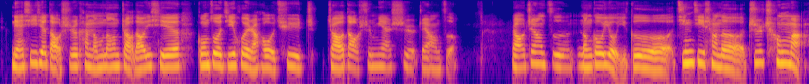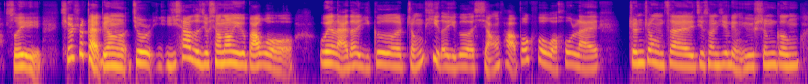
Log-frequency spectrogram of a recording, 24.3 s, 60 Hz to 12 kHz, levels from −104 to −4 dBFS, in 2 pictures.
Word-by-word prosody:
联 180 -3 +2
系 230 +5 -3
一 - - 0
些 225 -2 +3
导 170 -5 +2
师， 190 0 -2
看 200 -1 -4
能 165 0 -4
不 180 - -3
能 185 +1 -2
找 170 -5 +1
到 160 +2 +2
一 185 - 0
些 185 0 +3 0.2
工 200 0 +1
作 200 -1 +5
机 195 +1 +1
会， 200 -2 +2
然 150 -1 +1
后 175 - -3
我 165 -3 +2
去 180 +2 -3
找 - - -12 0.2
找 170 -3 +3
导 180 -3 -1
师 190 +5 -11
面 185 -2 -7
试 180 0 -10
这 170 - -9
样 155 -1 -7
子。 - - -13 0.8
然 180 -2 +2
后 180 - -5
这 210 - -6
样 220 -1 -1
子 185 -3 -4
能 180 -2 -1
够 205 +1 +3
有 200 - +3
一 - - -9
个 165 -5 +2
经 230 +1 +4
济 235 -1 +2
上 215 -3 -1
的 165 -4 +2
支 235 0 -3
撑 230 -2 +1
嘛， 210 - +4 0.2
所 185 0 +2
以 185 -3 +4 0.3
其 305 +3 -1
实 395 +4 +1
改 355 -1 +8
变 200 +1 +4
了 185 -3 +1
就 230 -3 +6
是 190 - -6
一 195 +1 -8
下 315 +7 +3
子 235 -6 +1
就 215 - +1
相 225 +1 0
当 235 0 +5
于 210 -1 +3
把 190 -2 +5
我 185 -8 -2 0.4
未 230 -1 +4
来 170 -5 +1
的 195 +2 -2
一 180 -2 -9
个 210 -1 0
整 190 +5 -7
体 310 -3 -3
的 180 -1 -3
一 175 -1 -6
个 185 0 -3
想 180 +1 -7
法 230 0 -1
包 260 +2 -4
括 265 -5 -3
我 185 -7 -3
后 215 +8 -6
来 170 -3 -3 0.5
真 230 0 +1
正 235 -5 -3
在 200 -3 0
计 210 +3 -7
算 205 0 -6
机 210 +1 -4
领 175 -9 -6
域 185 +3 -4
深 210 +2 -5
耕， 200 0 -3
195 Hz, 230 characters per minute, -25 LUFS, 180-215 Hz, 0.8 s, 改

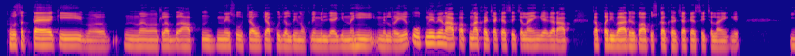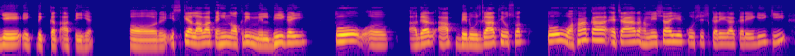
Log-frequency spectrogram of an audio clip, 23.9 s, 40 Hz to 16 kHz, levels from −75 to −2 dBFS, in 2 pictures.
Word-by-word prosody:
हो 130 0 0
सकता 135 +1 -1
है 130 0 +5
कि 130 0 -4 0.3
अ, 110 -1 -8 0.2
म 120 -1 -5
मतलब 115 +1 -4
आपने 120 +1 -4
सोचा 120 -1 -5
हो 115 0 0
कि 120 - -3
आपको 120 +1 -3
जल्दी 115 0 -4
नौकरी 115 +1 -6
मिल 115 0 -3
जाएगी, 115 +1 -3
नहीं 120 +1 -3
मिल 115 -1 -4
रही 115 +1 -2
है, 135 - -1
तो 185 - -5
उतने 160 +1 +1
दिन 160 -1 +1
आप 130 0 +2
अपना 135 0 0
खर्चा 125 +1 0
कैसे 125 +1 -3
चलाएँगे? 120 0 -2
अगर 120 0 -2
आपका 110 +3 -5
परिवार 120 0 +3
है, 115 - +1
तो 120 - -1
आप 115 0 0
उसका 115 +1 -2
खर्चा 115 +1 -1
कैसे 115 +1 -3
चलाएँगे? 110 -1 -6 0.8
ये 140 +2 +4 0.3
एक 130 +2 -10
दिक्कत 125 0 -2
आती 115 -1 -4
है 115 - -6 0.6
और 115 -1 +2
इसके 160 +8 0
अलावा 160 0 +5
कहीं 155 +2 +1
नौकरी 160 +3 +1
मिल 125 -5 +1
भी 175 +2 +5
गई, 170 +1 +2 0.5
तो 190 -10 +6 0.3
अ, - - -7
अगर 160 +6 +3
आप 155 +3 -1
बेरोज़गार 135 +4 +4
थे - - +2
उस 170 +1 -4
वक़्त, 185 0 -3 0.3
तो 200 - +5 0.2
वहाँ 200 +8 +2
का 225 -1 +6 0.2
एचआर 185 +2 +3
हमेशा 165 +5 0
ये 190 -1 +2
कोशिश 160 +1 -9
करेगा, 150 -1 -2
करेगी 145 +5 -5
कि 220 +10 -6
130 Hz, 175 wpm, -22 LUFS, 115-160 Hz, 0.8 s, तो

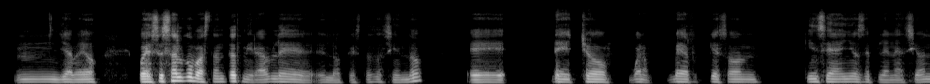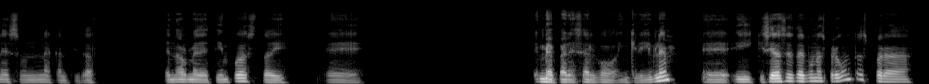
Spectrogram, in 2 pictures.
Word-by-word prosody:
Mm, 120 +1 -5
ya 115 0 -1
veo. 115 +1 -1 0.4
Pues, 125 +1 +6
es 140 - +6
algo 170 0 +7
bastante 130 0 +3
admirable, 115 -4 -2
eh, - - -10
lo 100 -1 -10
que 105 - -19
estás 110 +2 -16
haciendo. 115 - -6 0.4
Eh, 105 0 -1 0.4
de 120 - 0
hecho 115 -1 0 0.2
bueno, 115 -5 -8
ver 120 -2 -4
que 125 -2 -4
son 115 -1 -7 0.4
15 130 0 -2
años 125 -1 -4
de 120 - -10
planeación, 105 +2 -9
es 110 -1 -8
una 105 0 -9
cantidad 95 -3 -13 0.7
enorme 110 +1 -1
de 105 - -2
tiempo. 110 +9 +1
Estoy, 100 -9 -3 0.3
eh 100 -3 -12 1.7
Me 125 -2 +7
parece 110 0 -1
algo 105 -2 -4
increíble. 105 - +3 0.3
Eh, 110 -1 -4
y 115 -2 0
quisiera 115 +5 +8
hacerte 150 0 +3
algunas 150 +1 +3
preguntas, 225 - 0
para 125 -5 -1
115 Hz, 140 wpm, -23 LUFS, 105-125 Hz, 1.7 s, quisiera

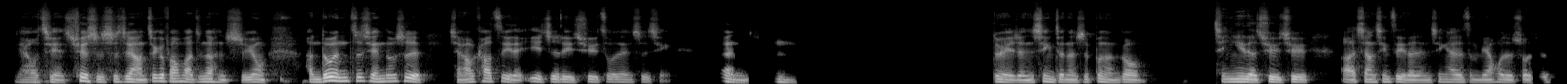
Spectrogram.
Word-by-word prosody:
了 110 -1 -5
解， 110 -2 -1
确 155 - +3
实 125 -4 +1
是 120 +3 0
这 125 +1 0
样， 110 -4 +4
这 150 - +1
个 150 - +4
方 140 -1 +1
法 125 -4 +2
真 125 - -5
的 130 - +3
很 115 -4 -3
实 100 +2 -3
用， 115 -2 +1 0.4
很 115 - -1
多 165 +3 +10
人 160 -1 +3
之 170 +1 0
前 145 -5 +2
都 145 +1 +1
是 150 -1 +3 0.2
想 105 - -4
要 125 - +1
靠 135 +2 0
自 135 +2 -4
己 130 - +3
的 100 - +1
意 145 -2 -1
志 125 0 -1
力， 115 -2 +1
去 115 +2 -2
做 115 +1 -4
这 120 - -4
件 110 -2 -6
事 115 +1 -7
情， - - -11 0.5
但 135 - +1 0.4
嗯。 105 -5 -6 2.0
对， 115 -5 +2
人 100 +1 0
性 125 +3 0
真 115 0 0
的 105 -1 0
是 110 +4 -2
不 130 - -3
能 105 -5 -1
够 105 -3 -2 0.6
轻 125 0 -1
易 130 0 +5
地 115 -3 +6
去 115 +1 +2
去 115 0 +1 0.3
啊， 110 -1 0
相 115 +1 -1
信 120 +3 -2
自 125 +1 -2
己 120 - +3
的 105 - +1
人 100 0 -3
性 115 +3 -7
还 115 - -1
是 110 - -1
怎 105 - -8
么 105 +1 -4
样， 105 0 -1
或 115 - -3
者 105 - 0
说 105 +2 -2
是 115 +1 -13
115 Hz, 270 characters per minute, -24 LUFS, 110-130 Hz, 2.0 s, 多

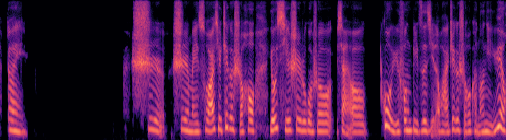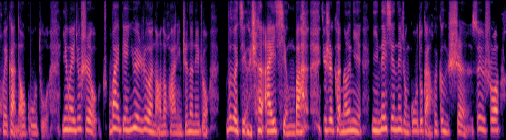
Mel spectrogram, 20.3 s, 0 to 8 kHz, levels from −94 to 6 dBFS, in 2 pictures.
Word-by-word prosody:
对。 195 -6 -1 2.1
是 225 -5 +1
是， 220 -3 +1
没 185 -1 -2
错。 195 +2 0
而 195 +2 +8
且 245 0 -2
这 280 +7 0
个 240 -3 -2
时 185 - -1
候， 210 +2 +1 0.3
尤 215 +3 +5
其 220 -5 +4
是 230 +1 0
如 200 -2 -1
果 200 -2 -1
说 190 +1 -2
想 - - 0
要 175 -1 -2 0.3
过 310 -7 +5
于 185 -1 -3
封 210 +2 0
闭 205 -2 -4
自 205 +2 +2
己 190 - -6
的 - - -6
话， 175 -2 -3
这 225 +5 -5
个 220 - -2
时 210 - -4
候 190 +2 -3
可 190 0 -8
能 180 +4 -3
你 175 -4 -2
越 265 - +4
会 180 -4 -5
感 - - +1
到 155 - -2
孤 160 +1 -9
独。 - - -13 0.3
因 230 +1 +1
为 225 -2 +2
就 240 +2 -2
是 225 -1 +1 0.4
外 260 -2 +5
边 225 0 -1
越 260 -1 +3
热 215 -3 +1
闹 165 - -4
的 165 +1 -4
话， 160 -1 -4
你 160 - -9
真 170 +3 -7
的 190 0 0
那 180 0 -4
种 190 - -7 0.3
乐 230 -1 +2
景 195 -4 +2
生 215 +7 +5
哀 200 +1 +5
情 160 -5 0
吧， 180 +1 +4 0.3
就 225 - -3
是 220 0 +4
可 205 - 0
能 195 +3 +1
你 195 -4 0 0.2
你 215 -1 +2
内 245 +4 +4
心 240 -2 +1
那 235 - +1
种 190 -4 -5
孤 205 +2 -6
独 210 - -2
感 - - -2
会 185 - -7
更 195 -2 -4
甚。 185 +5 -2
所 245 +2 -2
以 230 - -2
说， 220 0 +1
205 Hz, 240 characters per minute, -22 LUFS, 185-225 Hz, 2.1 s, 而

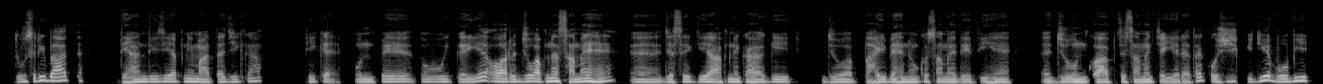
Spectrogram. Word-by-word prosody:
दूसरी 135 +9 0
बात 175 +2 +2 0.5
ध्यान 115 +4 +1
दीजिए 130 +2 0
अपनी 130 +1 0
माताजी 120 0 0
का, 140 +5 -5 0.5
ठीक 125 0 -4
है? 105 -3 -3
उन 110 -1 0
पे 125 -2 +1
तो 125 +4 -8
वही 125 +2 -2
करिए 120 +9 +1
और 135 -5 +3
जो 135 +3 +1
अपना 145 +3 +4
समय 125 +4 +4
है 130 +1 +4
अ, 110 - -3
जैसे 115 +3 -1
कि 125 +1 0
आपने 115 0 0
कहा 115 +1 +1
कि 115 -1 -1 0.3
जो 110 +1 -1
आप 110 -1 -3
भाई-बहनों 115 0 +2
को 120 +1 -4
समय 110 -1 +1
देती 100 -1 -3
हैं 100 +1 0 0.3
अ, 100 - -1
जो 110 +3 0
उनको 105 +1 +2
आपसे 110 +2 +1
समय 110 0 +2
चाहिए 100 -2 -1
रहता 95 - -3
है - - +1
कोशिश 130 +1 0
कीजिए 155 +10 +4
वो 135 - +3
भी 170 -1 +3
115 Hz, 200 wpm, -24 LUFS, 110-130 Hz, 0.5 s, अपना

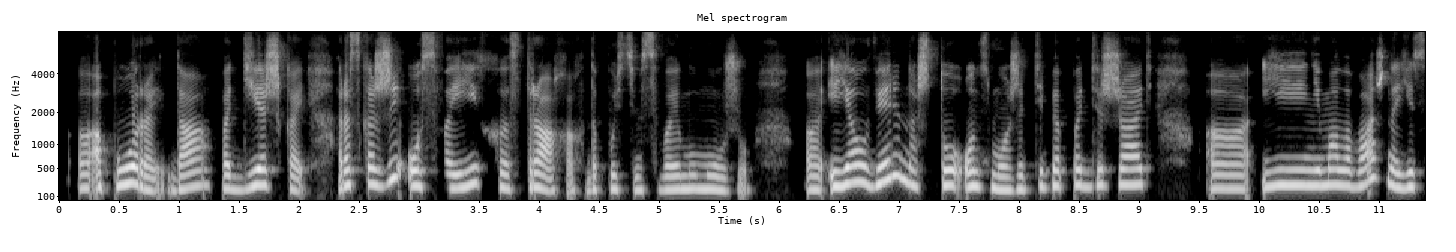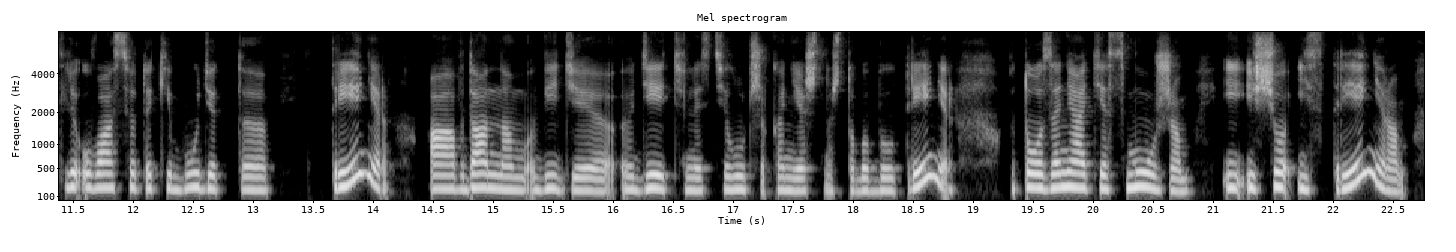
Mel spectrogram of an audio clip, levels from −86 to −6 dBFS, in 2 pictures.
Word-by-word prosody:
опорой, 210 0 +2
да, 200 +7 0
поддержкой. 195 0 +1 0.2
Расскажи 235 +6 +2
о 230 0 +4
своих 220 +1 -2
страхах, 190 -3 0
допустим, 180 0 -5
своему 185 +1 -1
мужу, 180 -2 -3 0.4
э, 185 +1 0
и 215 - +3
я 255 +5 +4
уверена, 275 +2 +2
что 235 +1 +1
он 220 +1 +3
сможет 185 -3 -2
тебя 220 +3 -2
поддержать, 240 +2 -1 0.5
э, 195 0 0
и 235 +2 +1
немаловажно, 235 +5 +1
если 215 0 0
у 205 - 0
вас 205 0 +2
всё-таки 200 -1 -3
будет 190 0 -1 0.9
тренер, 280 - +3 0.3
а, 190 0 +4
в 185 - -4
данном 185 -3 +1
виде 170 -3 -1
деятельности 180 -2 -1
лучше, 180 0 -2
конечно, 165 -1 -2
чтобы 165 +1 -3
был 165 0 -3
тренер, 225 - +1 0.5
то 205 +1 +5
занятия 200 0 +3
с 190 +1 -6
мужем 180 -7 +2 0.2
и - - -1
еще 200 +2 +3
и 195 - +1
с 175 -1 -9
тренером, 250 - +2
200 Hz, 125 wpm, -23 LUFS, 180-230 Hz, 0.9 s, то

